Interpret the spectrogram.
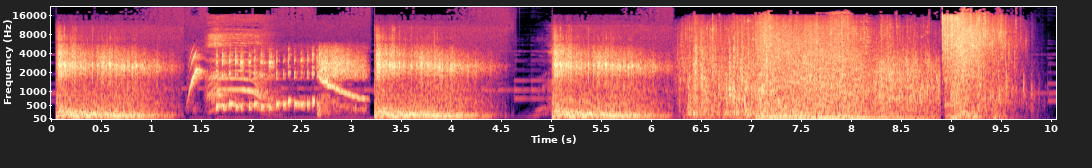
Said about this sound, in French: Hé, il lance des bombes. Des feux d'artifice.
